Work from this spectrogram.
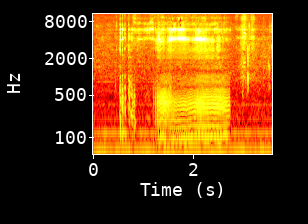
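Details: Benjamin, a pet French Bulldog, snores once indoors: a buzzy, rattling inhale of about one and a half seconds with dense low harmonics, framed by brief soft clicks and breathy noise.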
